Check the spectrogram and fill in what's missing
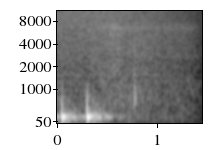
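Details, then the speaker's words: Two hollow, drum-like taps with a brief ringing tone from abdominal percussion over air-filled intestines: a tympanic (tympanitic) percussion note. "in contrast the percussion sound of hollow air filled intestines is more drum-like in nature and is therefore known as tympanic or tympanitic"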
